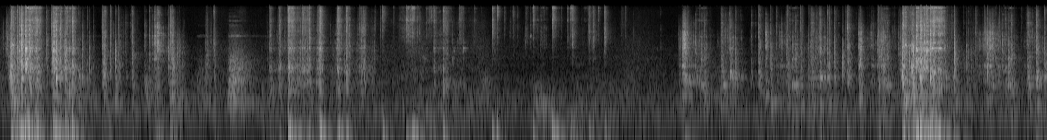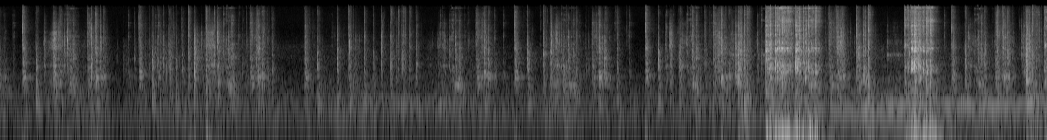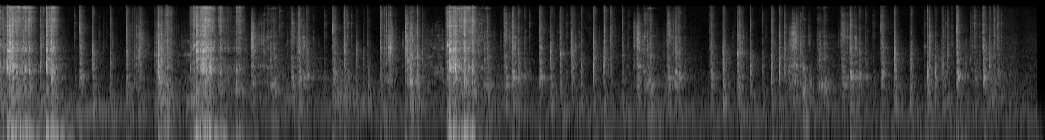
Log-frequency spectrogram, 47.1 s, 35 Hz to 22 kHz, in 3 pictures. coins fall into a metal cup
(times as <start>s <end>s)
0.0s 2.8s, 4.0s 9.2s, 10.2s 15.7s, 25.6s 32.9s, 33.7s 36.7s, 37.5s 40.0s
